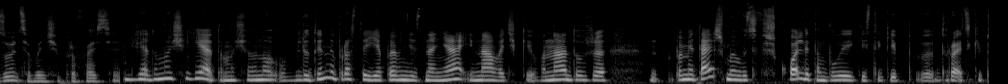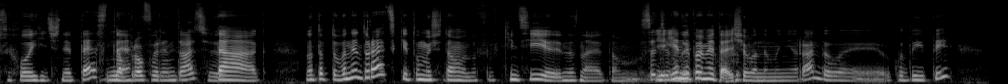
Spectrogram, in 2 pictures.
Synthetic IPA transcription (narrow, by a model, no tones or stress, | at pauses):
zujʊt͡sʲːɐʋɪnʃipɾɔfɛsʲijḭnjad̪umɐjʊʃʲt͡ʃɔjɛt̪ɔmuʃʲt͡ʃɔʋɔnɔʋlʲʊd̪ɪnɪpɾɔst̪ɔjɛpɛwnʲiznɐnʲːaʔinɑʋɪt͡ʃkɪ̰ʋɔnɑd̪uʒɛpɐmʲjɐt̪ɑjeʃmɪɔsʲwʃkɔlʲit̪ɑmbʊlˠɪjɐkʲisʲt̪ɐkʲid̪ʊɾɛt͡sʲkʲipsɪxɔlˠɔɦʲit͡ʃnit̪ɛstnɪpɾɔfɔɾʲɪnt̪ɑt͡sʲijʊt̪ɑk | nut̪ɔp̚t̪ɔʋɔnɪd̪ʊɾɛt͡sʲkʲit̪ɔmuʃʲt͡ʃɔ̥t̪ɑmwkʲinʲt͡sʲijɛnɪznɑjʊt̪ɑmjanɛpɐmʲjɐt̪ɑjʊʃt͡ʃɔʋɔnɪmenʲiɾɑd̪ɪlˠɪkʊd̪ɪit̪ɪ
